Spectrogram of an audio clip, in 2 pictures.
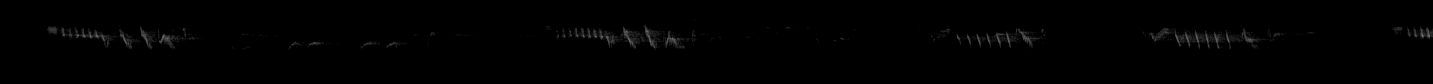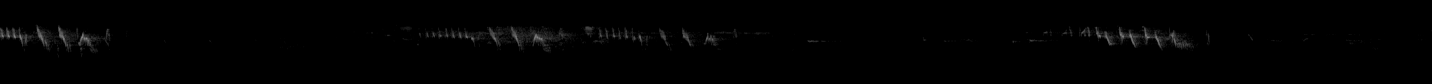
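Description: A songbird singing: rapid trilled phrases repeated every few seconds, with quieter twitters between them.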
